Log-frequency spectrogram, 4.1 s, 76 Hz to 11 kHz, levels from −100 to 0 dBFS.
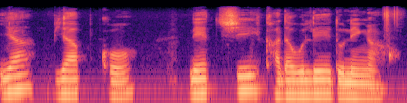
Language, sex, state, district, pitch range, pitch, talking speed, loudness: Garo, male, Meghalaya, South Garo Hills, 115-140 Hz, 120 Hz, 90 wpm, -18 LUFS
